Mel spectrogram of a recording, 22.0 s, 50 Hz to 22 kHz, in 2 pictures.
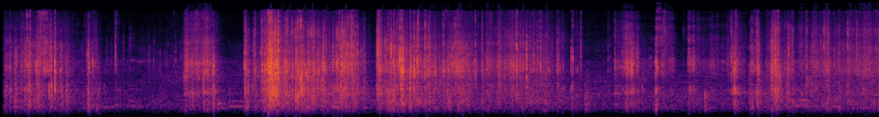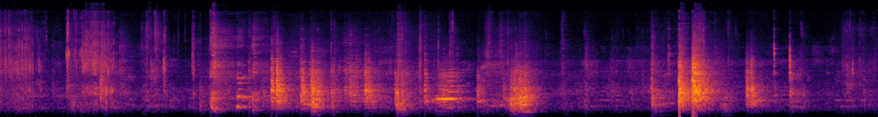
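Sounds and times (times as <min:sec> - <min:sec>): food packaging crinkling: 0:00.1 - 0:13.6.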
